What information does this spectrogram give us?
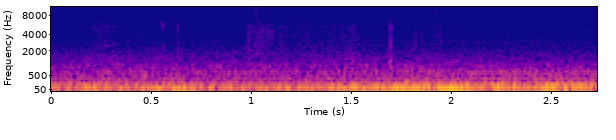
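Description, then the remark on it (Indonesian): Steady low engine-and-road rumble from inside a moving car, a continuous droning hum with no speech and only faint, brief higher rustles now and then. “gue lagi pakai masker ya gue jalanin uh, prokes walaupun di dalam mobil jadi sorry kalau suaranya agak enak”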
